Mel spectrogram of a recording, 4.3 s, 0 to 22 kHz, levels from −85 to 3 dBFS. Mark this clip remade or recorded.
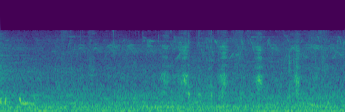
recorded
